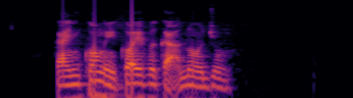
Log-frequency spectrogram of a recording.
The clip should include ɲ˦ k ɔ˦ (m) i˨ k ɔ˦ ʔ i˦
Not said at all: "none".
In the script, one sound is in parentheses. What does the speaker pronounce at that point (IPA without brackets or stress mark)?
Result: ŋ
